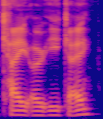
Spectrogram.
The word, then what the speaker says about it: Koek: it's Koek, pronounced Cook, but spelt real weird. Dutch heritage, so that's cool. Yeah. Instagram and just Luke Koek Facebook.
